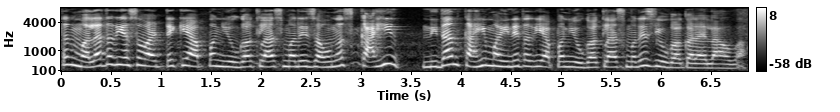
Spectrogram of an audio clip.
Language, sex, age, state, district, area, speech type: Marathi, female, 18-30, Maharashtra, Yavatmal, rural, spontaneous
